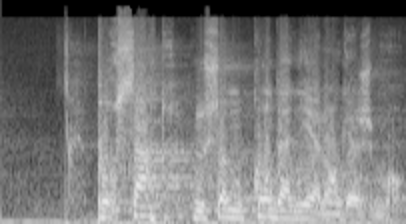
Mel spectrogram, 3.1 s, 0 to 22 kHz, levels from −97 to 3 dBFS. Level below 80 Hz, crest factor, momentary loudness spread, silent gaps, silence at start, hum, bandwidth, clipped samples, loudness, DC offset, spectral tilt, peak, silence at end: -30 dBFS; 10 dB; 12 LU; none; 0 s; none; 19 kHz; under 0.1%; -12 LUFS; 4%; -4 dB/octave; -4 dBFS; 0 s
